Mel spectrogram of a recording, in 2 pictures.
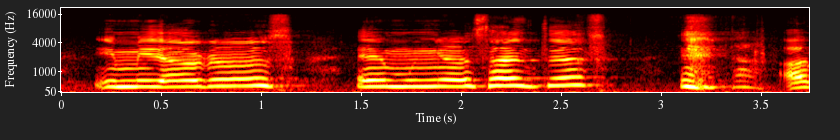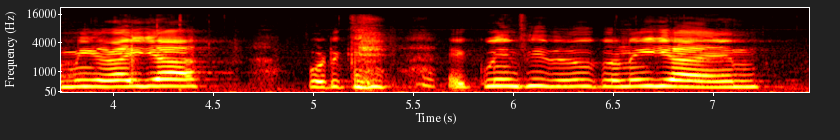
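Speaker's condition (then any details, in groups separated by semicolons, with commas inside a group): Cerebral palsy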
